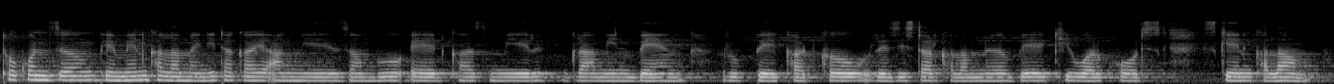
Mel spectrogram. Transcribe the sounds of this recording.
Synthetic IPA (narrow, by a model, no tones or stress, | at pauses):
tʰɔkʰɔnzɯŋpʰemenkʰalamnajnitʰakʰaja̰ŋnizambuedkʰasmiɾɡɾaminbeŋ | ɾupːekʰaʈkʰɯwɾezistaɾkʰalamnɯbekʰuwaɾkʰɔds | skenkʰalam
